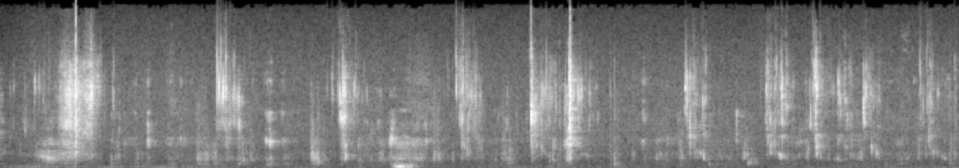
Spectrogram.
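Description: Close-up wet chewing and lip smacking of a hand-fed mouthful of rice and spicy Samyang noodles in gulai curry sauce, with many short smacks throughout. The loudest sound comes about four seconds in, as noodles hanging from the mouth are drawn in.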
